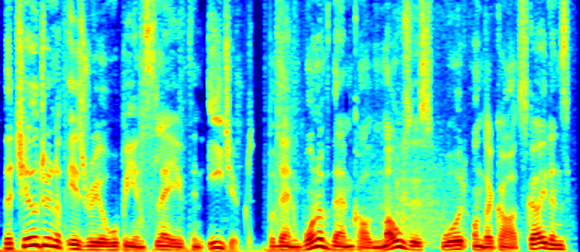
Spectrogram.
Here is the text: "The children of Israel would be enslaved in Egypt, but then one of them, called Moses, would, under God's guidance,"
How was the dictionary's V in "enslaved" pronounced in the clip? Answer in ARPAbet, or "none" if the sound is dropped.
V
